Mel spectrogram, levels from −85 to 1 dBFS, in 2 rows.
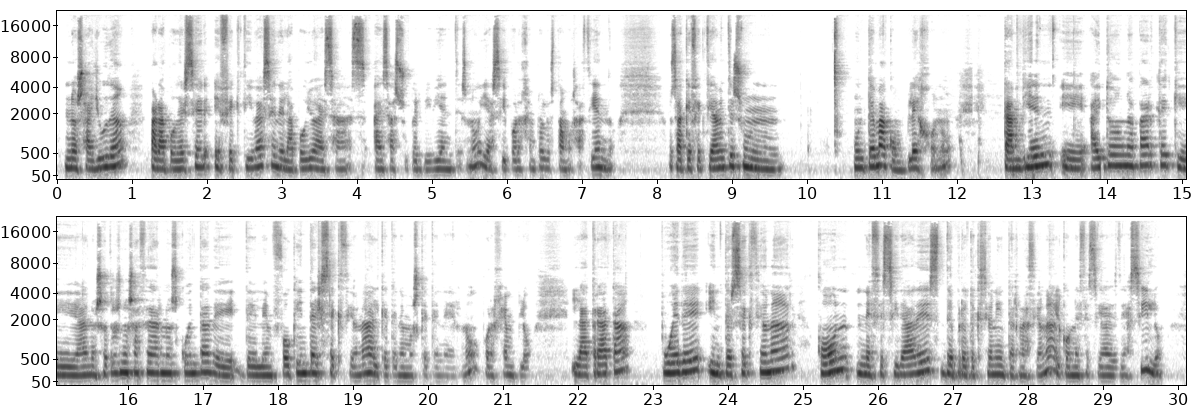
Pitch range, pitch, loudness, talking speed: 165-205 Hz, 180 Hz, -24 LUFS, 135 wpm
